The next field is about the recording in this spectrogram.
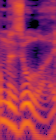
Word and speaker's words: Mazzulla: No, it's Joe Mazzulla.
